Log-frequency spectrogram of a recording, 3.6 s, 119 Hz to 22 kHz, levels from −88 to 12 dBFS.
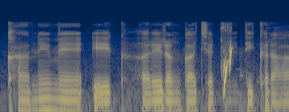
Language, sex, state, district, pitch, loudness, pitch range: Hindi, male, Assam, Kamrup Metropolitan, 100 Hz, -19 LUFS, 100-105 Hz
